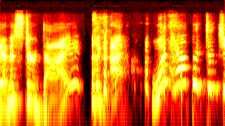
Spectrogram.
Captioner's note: laughs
